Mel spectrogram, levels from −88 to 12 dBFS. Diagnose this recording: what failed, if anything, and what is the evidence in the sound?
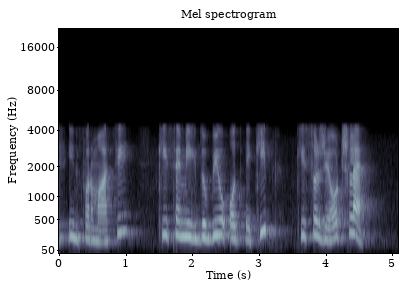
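Nothing in the recording points to a failure at any stage of the chain. The only thing under the speech is the room's own background noise, sitting about 38 dB below it, which belongs to the space where the microphone was rather than to the system.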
